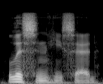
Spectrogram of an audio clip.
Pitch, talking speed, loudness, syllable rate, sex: 90 Hz, 175 wpm, -17 LUFS, 4.6 syllables/s, male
